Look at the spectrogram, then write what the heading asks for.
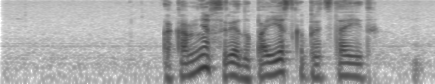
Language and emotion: Russian, positive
